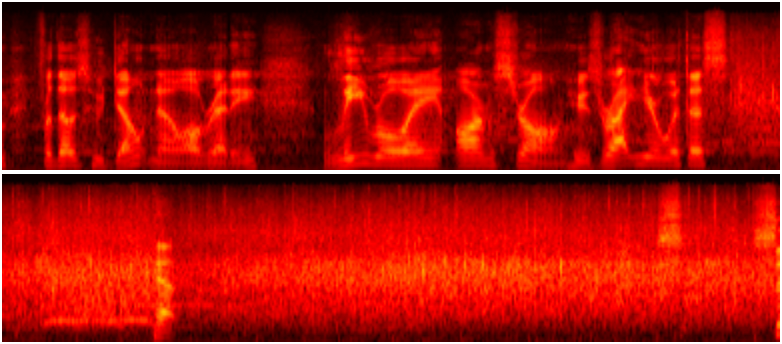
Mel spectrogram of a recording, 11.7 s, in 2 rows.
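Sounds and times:
speech: 0.0s - 5.8s, 7.0s - 7.2s
crowd applauding: 5.4s - 11.6s.

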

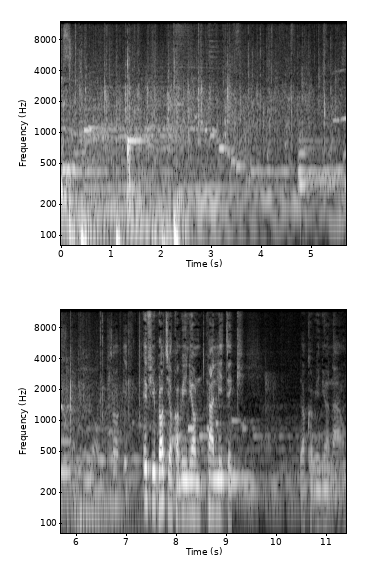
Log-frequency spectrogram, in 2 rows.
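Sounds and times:
audience clapping hands: 0.0s - 8.4s
speech: 7.4s - 9.4s, 10.7s - 11.3s.

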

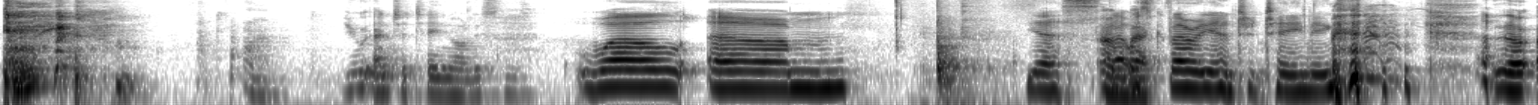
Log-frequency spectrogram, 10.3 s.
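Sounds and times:
person coughing to clear something in throat: 0.0s - 1.0s
speech: 2.5s - 5.8s, 6.8s - 10.2s.

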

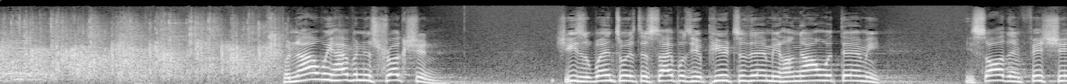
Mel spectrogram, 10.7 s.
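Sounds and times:
church congregation clapping: 0.0s - 4.2s
speech: 2.8s - 4.6s, 5.6s - 8.9s, 9.6s - 10.6s.

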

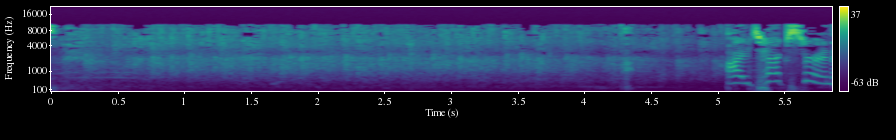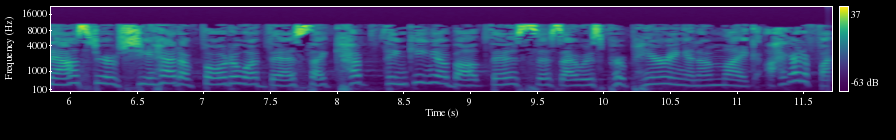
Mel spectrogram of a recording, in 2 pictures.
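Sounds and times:
audience applause at a slide presentation honoring a woman: 0.0s - 5.1s
speech: 5.2s - 11.7s.

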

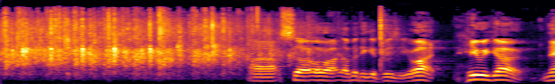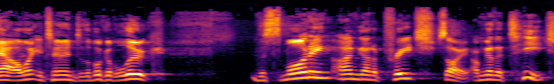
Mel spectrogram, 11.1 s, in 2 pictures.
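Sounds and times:
church congregation clapping during a sermon: 0.0s - 4.0s
speech: 2.5s - 7.3s, 8.1s - 11.0s.

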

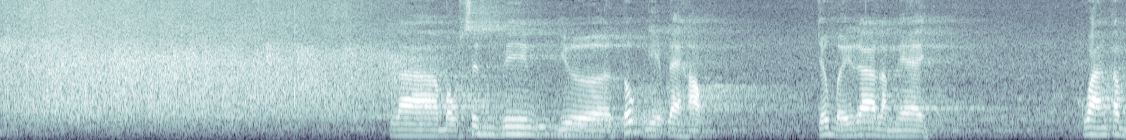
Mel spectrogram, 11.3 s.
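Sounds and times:
round of applause: 0.0s - 4.0s
speech: 3.9s - 7.2s, 8.2s - 9.4s, 10.8s - 11.2s.

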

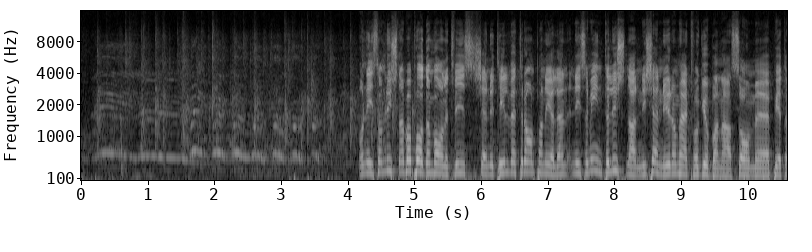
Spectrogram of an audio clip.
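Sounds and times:
audience applause: 0.2s - 5.3s
speech: 4.2s - 10.5s.

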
